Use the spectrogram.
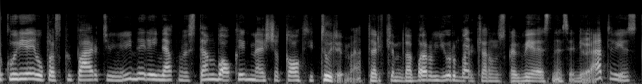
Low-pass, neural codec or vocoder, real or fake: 10.8 kHz; codec, 24 kHz, 1.5 kbps, HILCodec; fake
